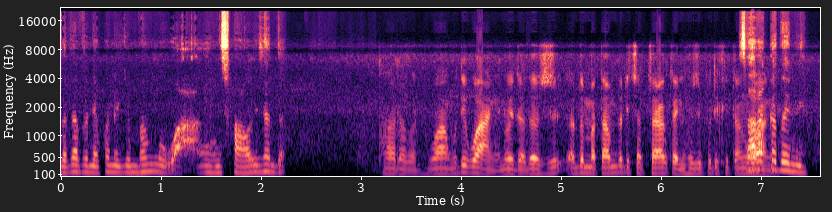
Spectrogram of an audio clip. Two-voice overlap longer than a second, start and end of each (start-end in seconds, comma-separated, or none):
none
